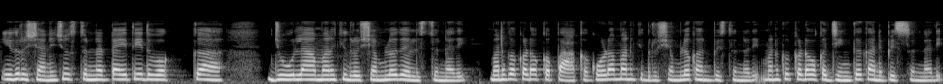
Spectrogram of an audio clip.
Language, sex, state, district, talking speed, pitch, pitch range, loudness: Telugu, female, Andhra Pradesh, Chittoor, 170 wpm, 220 Hz, 200-230 Hz, -12 LUFS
